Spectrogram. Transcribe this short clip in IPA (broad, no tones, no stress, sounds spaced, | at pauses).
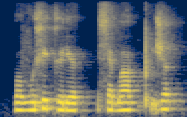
o v u xʲ œ kʲ o ɾʲ ə | s ɛ b ʌ | pʼ ḭ ʒ ə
